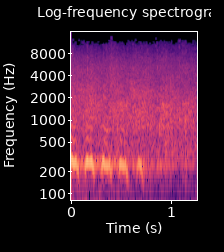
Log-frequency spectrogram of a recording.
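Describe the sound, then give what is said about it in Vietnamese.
Clapping from a group after a recited teaching on doing good and avoiding evil: a dense, steady patter of hands, with a low voice-like tone beneath it in the first half. “Rồi, tự đọc mình đi. Hai, ba. Vỗ tay.”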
